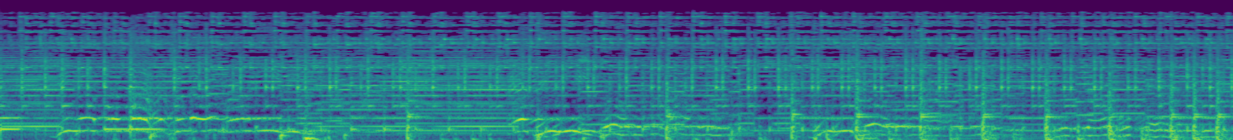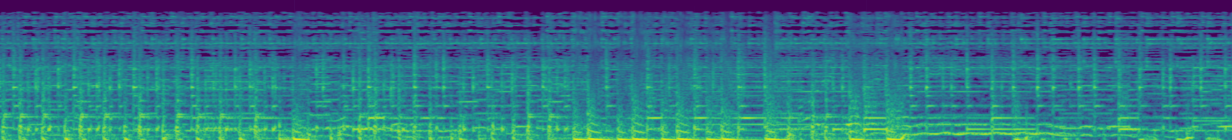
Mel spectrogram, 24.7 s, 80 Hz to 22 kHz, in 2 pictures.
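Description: Man singing over tabla accompaniment, with sustained instrumental notes underneath. Between about 18 and 21 seconds in there is a run of strong bass drum strokes.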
